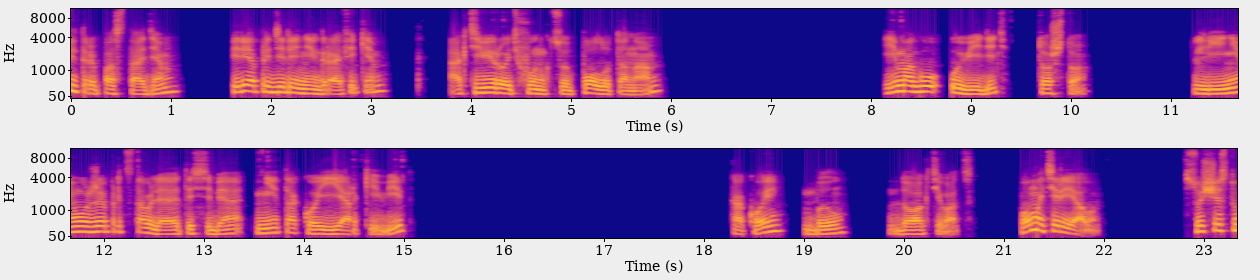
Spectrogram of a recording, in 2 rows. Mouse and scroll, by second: 4.1 click, 6.1 click, 6.8 click, 7.2 click, 8.1 click, 9.2 click, 10.0 middle click, 10.0 scroll down 2, 10.3 middle click, 10.3 scroll up 2, 12.2 click, 13.5 click, 14.4 click, 14.8 click, 15.5 click, 15.8 click, 16.4 click, 16.8 click, 17.7 click, 21.9 click, 22.6 click.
